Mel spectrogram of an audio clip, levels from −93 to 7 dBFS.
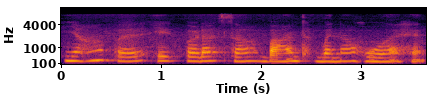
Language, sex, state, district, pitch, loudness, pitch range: Hindi, female, Chhattisgarh, Raipur, 250 Hz, -20 LUFS, 235-260 Hz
